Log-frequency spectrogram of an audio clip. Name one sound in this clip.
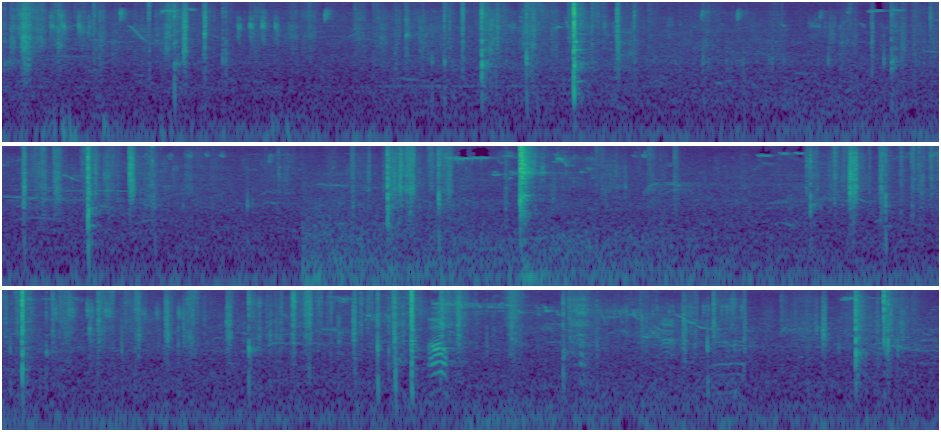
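Tennis balls bounce on a clay court.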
